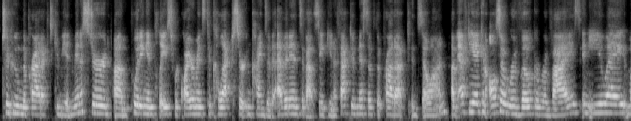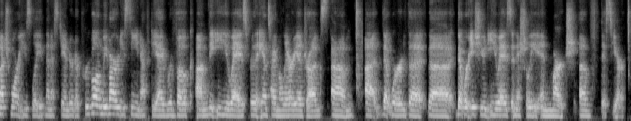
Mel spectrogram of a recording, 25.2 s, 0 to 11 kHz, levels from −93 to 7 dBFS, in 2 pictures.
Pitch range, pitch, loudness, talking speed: 165-210 Hz, 190 Hz, -17 LUFS, 175 wpm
